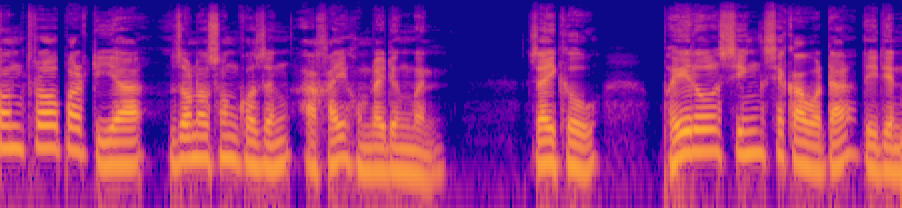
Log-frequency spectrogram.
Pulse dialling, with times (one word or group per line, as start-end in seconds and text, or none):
none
